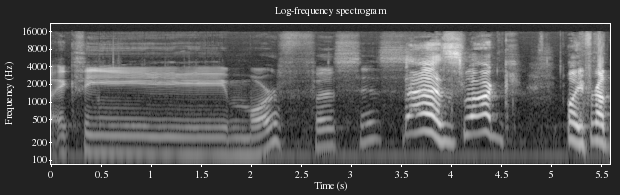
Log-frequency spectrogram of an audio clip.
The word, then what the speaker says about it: Ichthyomorphosis: The first part's great. Ichthyo is great. It's not metamorphosis. Like, if I go through a change, I'm not going through a metamorphosis. You keep removing syllables. What am I don't understand what I'm saying wrong, to be honest with you. You said morphous, right? Yeah. Not morphosis. It's metamorphosis, not metamorphosis. So ichthyomorphosis?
